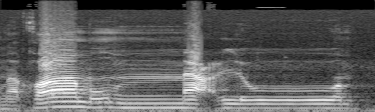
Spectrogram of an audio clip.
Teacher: التنوين عند الميم إدغام بغنة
